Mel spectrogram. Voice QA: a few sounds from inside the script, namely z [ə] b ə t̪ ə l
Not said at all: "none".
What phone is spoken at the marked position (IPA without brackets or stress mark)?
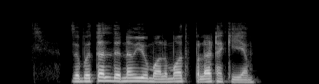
ə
